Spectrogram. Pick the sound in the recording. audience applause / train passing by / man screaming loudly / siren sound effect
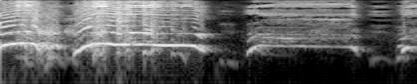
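man screaming loudly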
